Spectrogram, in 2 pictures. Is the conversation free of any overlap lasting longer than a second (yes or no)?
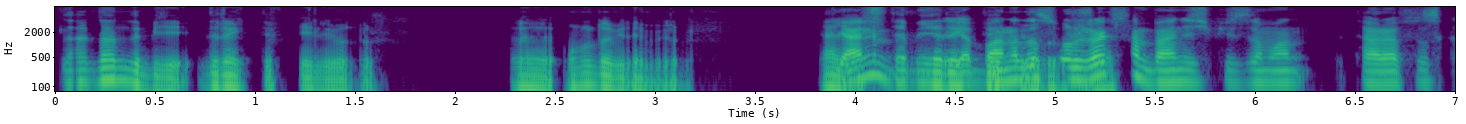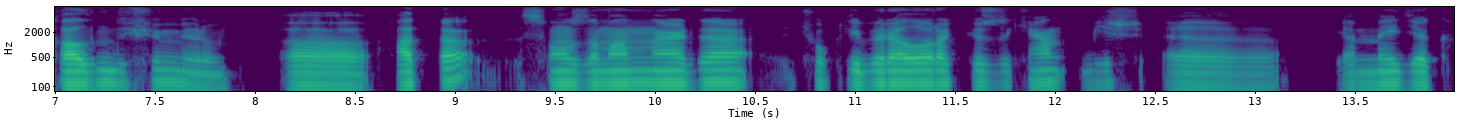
no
